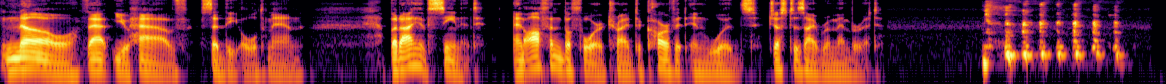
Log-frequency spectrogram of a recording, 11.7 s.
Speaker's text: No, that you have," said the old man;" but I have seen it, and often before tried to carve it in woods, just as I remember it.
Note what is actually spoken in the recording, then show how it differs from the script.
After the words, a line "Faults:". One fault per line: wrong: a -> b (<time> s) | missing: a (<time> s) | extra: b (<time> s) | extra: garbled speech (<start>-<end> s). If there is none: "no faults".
No, that you have," said the old man;" but I have seen it, and often before tried to carve it in woods, just as I remember it.
Faults:
no faults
